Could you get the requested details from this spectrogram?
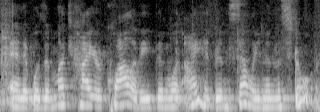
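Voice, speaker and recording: Noticeable background noise beneath a woman's voice at medium pitch. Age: 70s. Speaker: former health food store owner. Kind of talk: motivational talk.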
